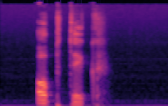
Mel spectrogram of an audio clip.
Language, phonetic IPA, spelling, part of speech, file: Polish, [ˈɔptɨk], optyk, noun, Pl-optyk.ogg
